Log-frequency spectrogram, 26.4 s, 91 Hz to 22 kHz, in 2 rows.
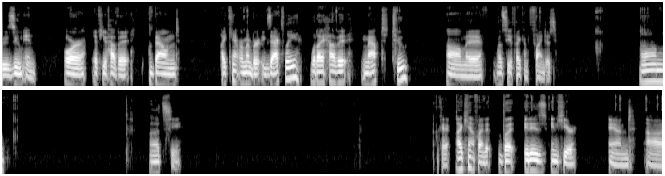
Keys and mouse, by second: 2.1 q, 3.9-5.1 drag.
